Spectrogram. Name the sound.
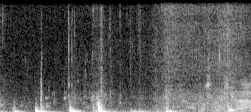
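rowing a traditional beach boat with oars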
